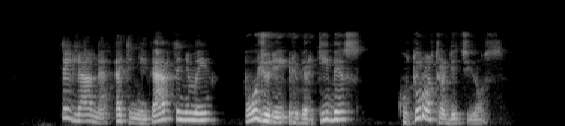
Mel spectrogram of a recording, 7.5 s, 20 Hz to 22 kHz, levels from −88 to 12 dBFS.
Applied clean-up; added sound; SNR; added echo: neural mask model Resemble Enhance denoiser.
